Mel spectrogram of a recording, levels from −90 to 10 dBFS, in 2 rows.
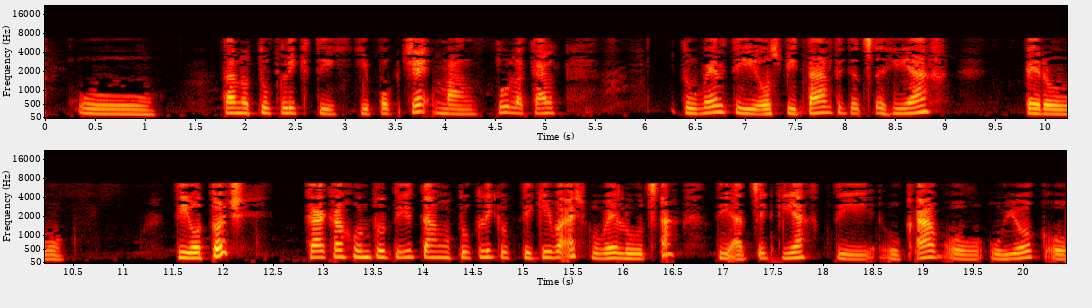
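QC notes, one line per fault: Throughout: Vorbis compression, likely at a very low rate near 16 kbps. Heavy grainy hiss replaces treble detail. The spectrogram shows nothing above 6.5 kHz and speckled upper bands.
16.24 s and 18.84–18.86 s: pre-echo. Quantisation noise spreads back before sharp speech attacks, about 18 and 22 ms. The waveform shows short hiss preceding each onset, which blurs it.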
